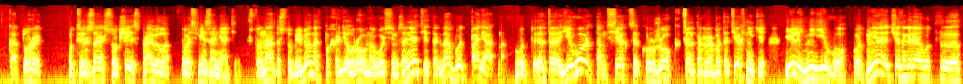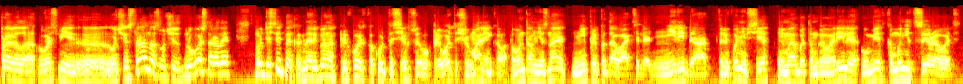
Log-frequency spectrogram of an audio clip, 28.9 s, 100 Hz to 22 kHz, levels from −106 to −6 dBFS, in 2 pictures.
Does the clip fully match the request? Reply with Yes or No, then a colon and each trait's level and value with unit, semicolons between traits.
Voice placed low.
Yes: low, 125 Hz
